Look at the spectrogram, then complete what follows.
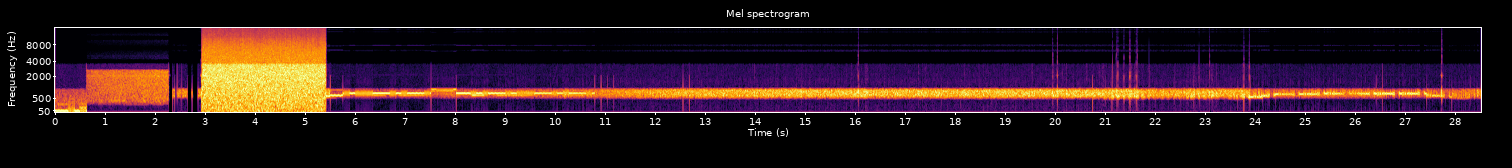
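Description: Shortwave receiver audio from an online WebSDR in CW mode: steady hiss of band noise while the receiver is retuned. About three seconds in, a loud burst of wide static lasts a couple of seconds. After that the hiss narrows, with a broken beeping tone shortly after and a steadier tone near the end as the tuning passes over signals.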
